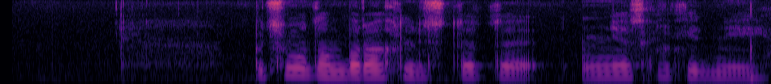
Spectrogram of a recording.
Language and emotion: Russian, neutral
